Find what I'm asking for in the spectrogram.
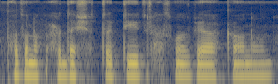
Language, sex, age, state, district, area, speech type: Kashmiri, male, 30-45, Jammu and Kashmir, Shopian, urban, spontaneous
